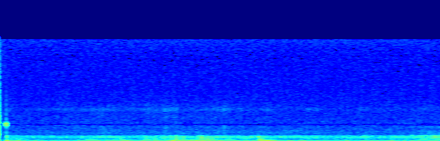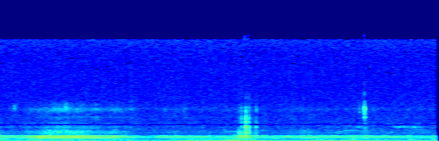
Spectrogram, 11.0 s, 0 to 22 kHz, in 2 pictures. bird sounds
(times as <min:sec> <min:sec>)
0:09.3 0:10.9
